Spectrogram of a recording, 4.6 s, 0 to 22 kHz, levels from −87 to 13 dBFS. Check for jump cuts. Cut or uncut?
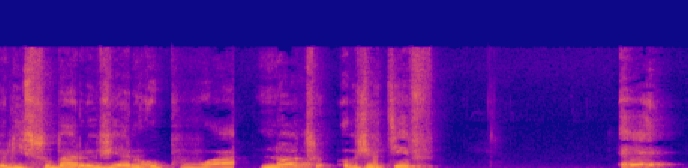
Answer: cut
